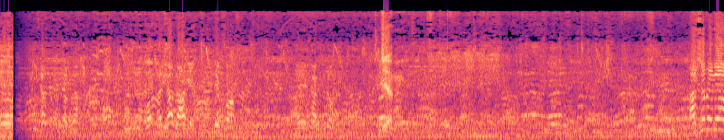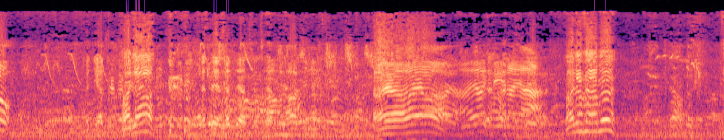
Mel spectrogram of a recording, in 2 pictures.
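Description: Several men talk close by, outdoors.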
